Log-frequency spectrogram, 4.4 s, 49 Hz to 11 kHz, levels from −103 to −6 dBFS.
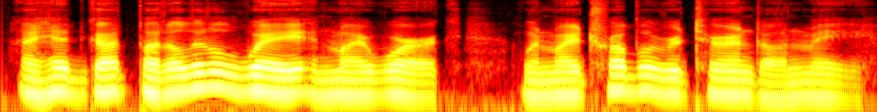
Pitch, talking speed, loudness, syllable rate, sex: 125 Hz, 220 wpm, -17 LUFS, 5.3 syllables/s, male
